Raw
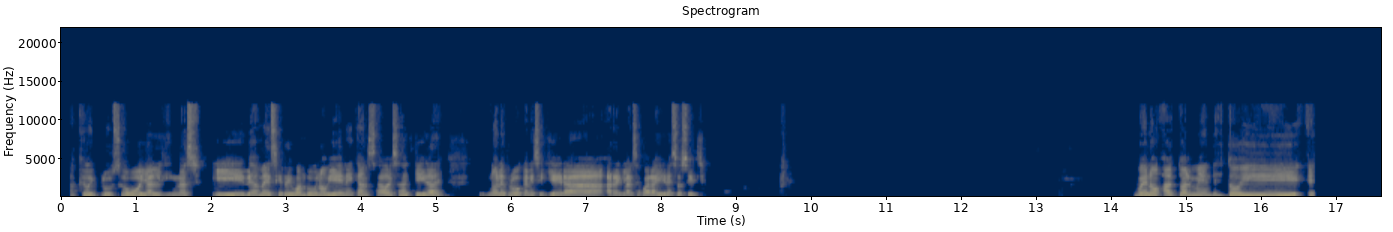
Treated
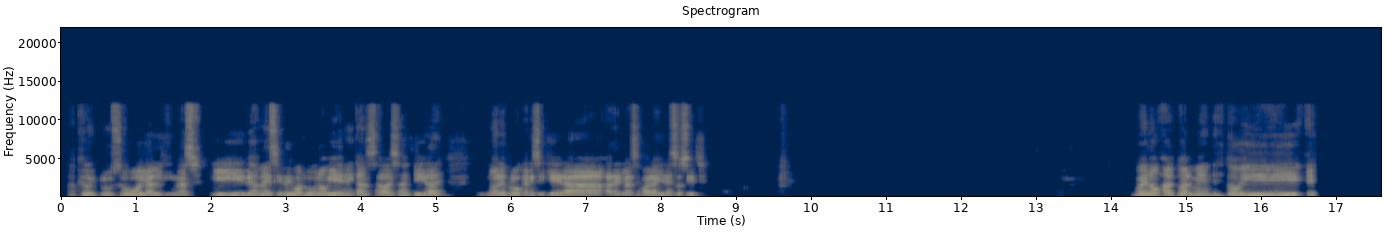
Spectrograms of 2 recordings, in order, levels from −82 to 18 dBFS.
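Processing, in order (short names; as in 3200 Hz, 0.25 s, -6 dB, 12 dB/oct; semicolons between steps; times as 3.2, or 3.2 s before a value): short-time reversal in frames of 77 ms; gain +5.5 dB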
